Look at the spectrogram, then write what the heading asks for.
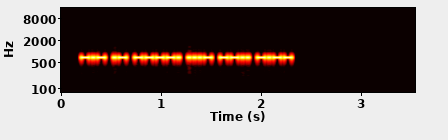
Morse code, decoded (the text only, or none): KA9VZY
